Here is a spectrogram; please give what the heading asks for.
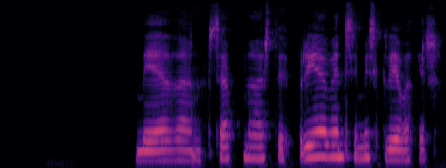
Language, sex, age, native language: Icelandic, female, 30-39, Icelandic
